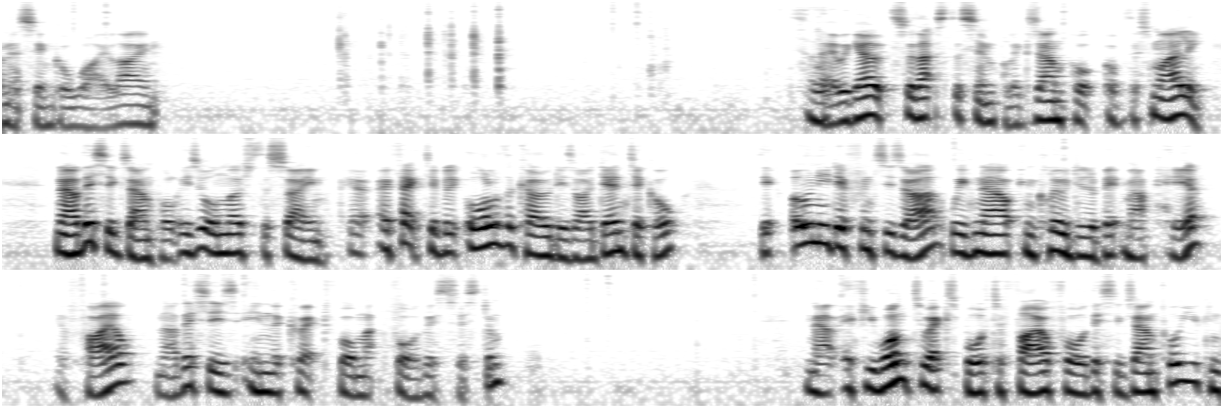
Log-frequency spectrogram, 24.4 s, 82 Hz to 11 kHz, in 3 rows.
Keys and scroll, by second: 2.6 ctrl+z, 2.9 ctrl+z.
